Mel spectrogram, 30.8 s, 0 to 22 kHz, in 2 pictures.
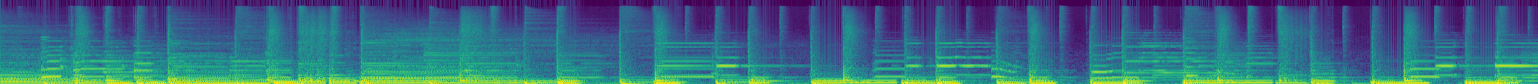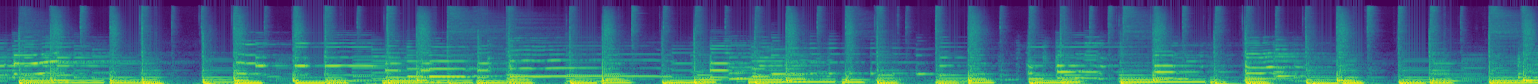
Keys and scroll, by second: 0.4 ctrl+d, 0.9 ctrl+*, 1.6 Page_Down, 2.2 End, 2.5 Page_Up, 3.5 -, 10.9 F1, 24.0 -, 28.3 F1, 29.3 space, 30.2 shift+F6.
